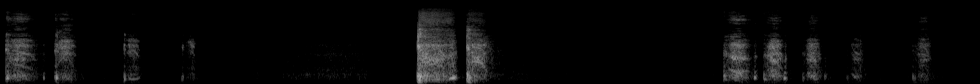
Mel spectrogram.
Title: # 48 one of those morning coughs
